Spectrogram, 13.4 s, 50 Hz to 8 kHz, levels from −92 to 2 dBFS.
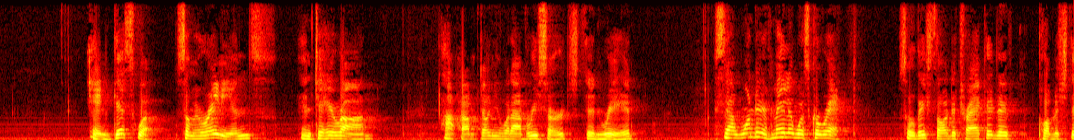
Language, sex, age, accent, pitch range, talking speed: English, male, 60-79, American, 145-195 Hz, 140 wpm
